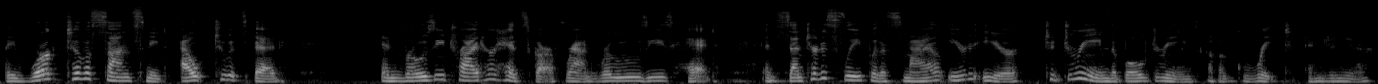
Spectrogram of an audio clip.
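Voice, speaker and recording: A woman storytime reader with a low voice. She narrates a children's book at a slow, measured pace and puts dramatic emphasis on her words. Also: expressive, darkish tone, slight background noise.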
